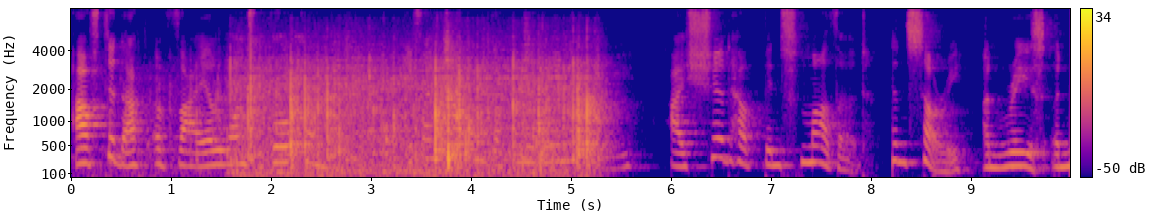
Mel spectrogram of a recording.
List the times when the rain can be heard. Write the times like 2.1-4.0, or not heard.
0.0-5.4.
